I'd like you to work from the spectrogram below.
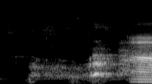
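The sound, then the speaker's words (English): A dog barks in a short burst of yapping barks that grows louder toward the end, with a muffled murmur of activity underneath. “Shout out to my dogs.”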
